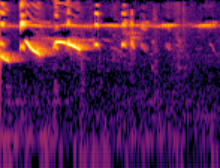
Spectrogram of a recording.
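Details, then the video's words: Singing green-winged saltator gives a low whistle, then two loud arching whistled phrases, followed by scattered soft chips over a constant faint high whine. Played to excite cold birds. "LEVANTE SEU TRINCA FERRO MELHOR VÍDEO PARA ESQUENTAR TRINCA FERRO FRIO COM TRINCA FERRO CANTANDO"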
